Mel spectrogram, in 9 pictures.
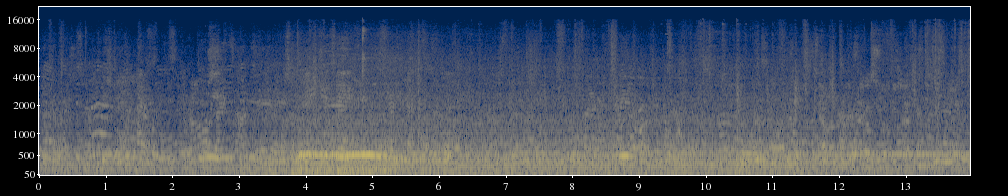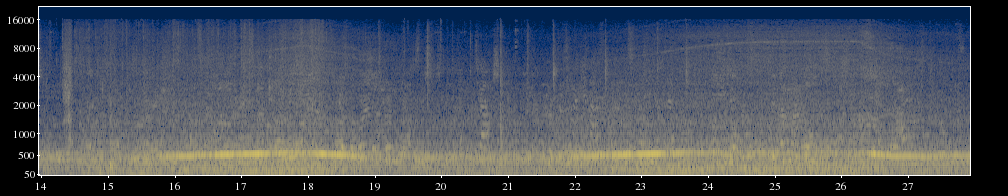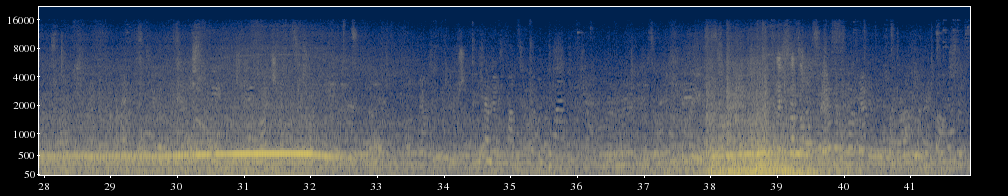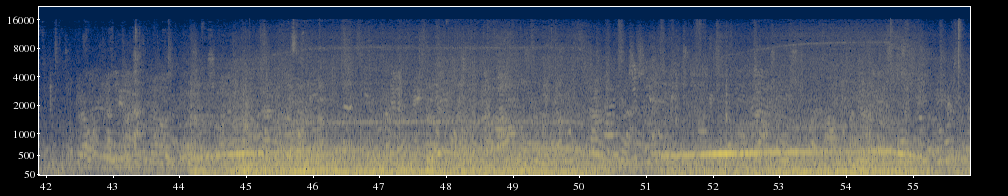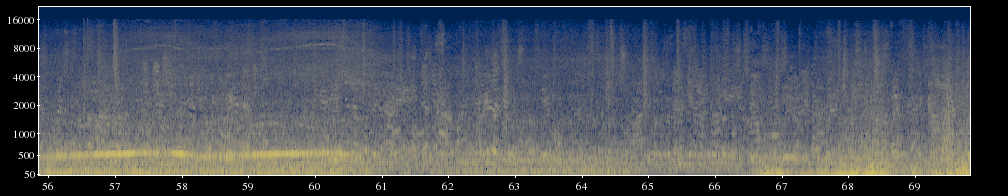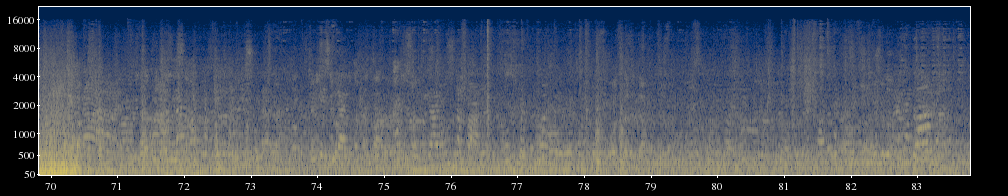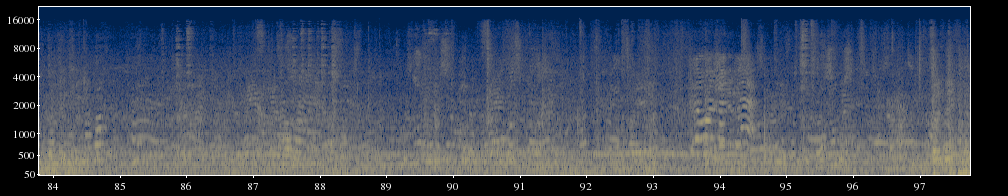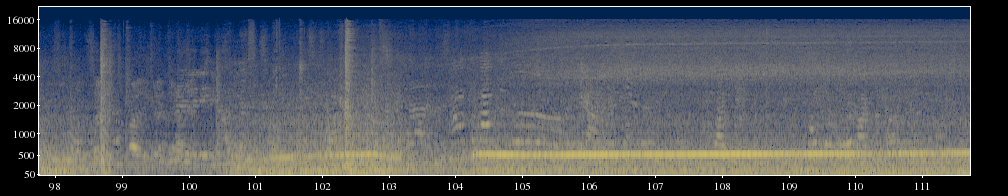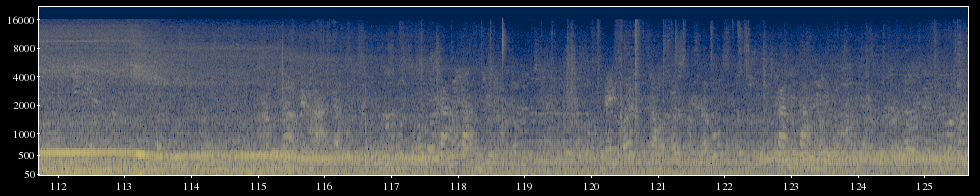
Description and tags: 120731 Venice AT Vaporetto F 4824
A Venetian vaporetto, or water-bus, leaving a station and proceeding down the canal, recorded from inside, featuring tourists talking in many languages, motor and docking noises.
These are some recordings I did on a trip to Venice with my Zoom H2, set to 90° dispersion.
They are also available as surround recordings (4ch, with the rear channals at 120° dispersion) Just send me a message if you want them. They're just as free as these stereo versions.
